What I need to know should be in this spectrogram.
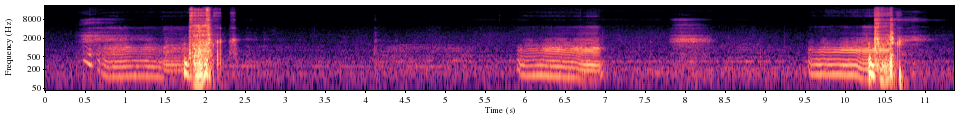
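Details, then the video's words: Rocky the Chihuahua snoring in the evening, three nasal buzzing snores a few seconds apart, interrupted by sharp knocking or clattering noises in an indoor room. "Chihuahua Rocky schnarcht"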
